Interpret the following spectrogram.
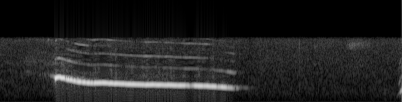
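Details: Seven-year-old Border Collie mix kept as a family pet, vocalizing in reply to being asked about his love for his mother: one smooth, steady howl lasting about two seconds, gently falling in pitch, then quiet.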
